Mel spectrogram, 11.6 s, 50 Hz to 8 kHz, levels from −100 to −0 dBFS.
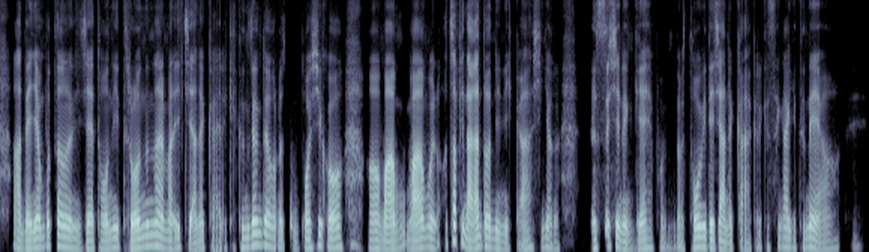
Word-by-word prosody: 아 105 -2 0
내년부터는 115 +1 +2
이제 95 +1 0
돈이 100 +4 -1
들어오는 110 +5 +2
날만 115 -7 +2
있지 115 - -2
않을까 95 +5 -2
이렇게 - - -6
긍정적으로 115 -1 +1
좀 - - -8
보시고 120 +2 +1 0.3
어 100 0 +1
마음 95 +3 +4
마음을 110 +4 +4
어차피 190 -1 +1
나간 110 +3 +5
돈이니까 105 -2 -2
신경을 - - -5 0.4
덜 100 - -2
쓰시는 100 -5 -1
게 105 +2 -1
본인 110 0 -13
어 - - -5
도움이 120 +1 +3
되지 100 0 0
않을까 90 -2 -2
그렇게 105 +4 -13
생각이 115 -2 -5
드네요. 100 -3 -2 0.2
네. 115 0 -22
110 Hz, 400 characters per minute, -26 LUFS, 100-115 Hz, 0.4 s, 나간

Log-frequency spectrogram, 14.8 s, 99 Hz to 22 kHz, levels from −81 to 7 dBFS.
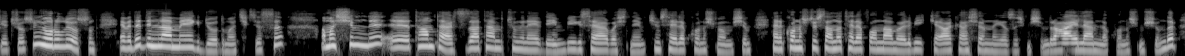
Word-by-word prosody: geçiriyorsun, 190 - -5
yoruluyorsun. 255 - +3 0.3
Eve 220 +1 +1
de 270 0 +3
dinlenmeye 250 -3 +6
gidiyordum 165 -5 -6
açıkçası. 180 - -6 0.5
Ama 270 +3 +5
şimdi, 295 0 +2
eee, 235 -8 +3
tam 260 0 +4
tersi, 180 -6 +1
zaten 215 +1 +1
bütün 210 -1 -9
gün 195 - -6
evdeyim, 170 -2 -4
bilgisayar 190 -2 -1
başındayım, 160 -2 -7
kimseyle 190 -2 -3
konuşmamışım. 170 -2 -7 0.3
Hani, 205 -1 +1
konuştuysam 220 -1 0
da 210 - 0
telefondan, 195 -3 -1
böyle, 170 0 -3
1-2 185 -1 -8
kere 170 -3 -2
arkadaşlarımla 175 -1 -3
yazışmışımdır, 155 +1 -6
ailemle 175 -2 +4
konuşmuşumdur 170 - -4
190 Hz, 125 wpm, -21 LUFS, 175-230 Hz, 0.5 s, dinlenmeye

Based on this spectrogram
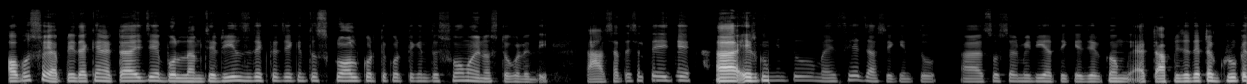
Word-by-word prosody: অবশ্যই 185 +1 +1
আপনি 155 - -5
দেখেন 150 +3 0
একটা 150 +2 -1
এইযে 175 +2 -1 0.2
বললাম 145 -1 +2
যে 150 - +1
reels 175 +1 +1
দেখতে 175 0 -4
যেয়ে 170 -1 -5
কিন্তু 170 +1 -7
scroll 170 -1 0
করতে, 170 -1 -5
করতে 160 -1 -8
কিন্তু 155 0 -9
সময় 180 -2 -3
নষ্ট 135 0 -11
করে 125 -2 -7
দেই। - - -10 0.4
তার 125 +1 -2
সাথে, 140 +2 -9
সাথে 180 +1 -10
এইযে 185 +1 -5 0.4
আ - - +14 0.2
এরকম 170 +3 +3
কিন্তু 180 0 -16 0.3
মেসেজ 165 +7 -10
আসে 140 -1 -13
কিন্তু 135 0 -14 0.4
আ - - -7 0.2
social 150 0 -8
media 145 0 -4
থেকে 140 0 -7
যেরকম 140 +1 -3 0.2
একটা 135 - -6
আপনি 135 +1 -10
যদি 150 +1 +2
একটা 165 +2 +3
group 160 +1 +2
155 Hz, 190 wpm, -25 LUFS, 145-175 Hz, 0.4 s, আ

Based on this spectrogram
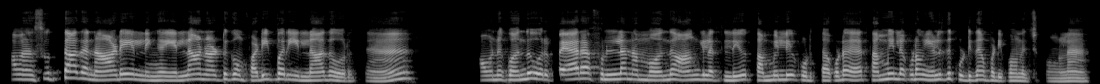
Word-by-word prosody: அவன் 230 -1 -1
சுத்தாத 275 +2 +2
நாடே 220 +4 +4
இல்லைங்க, 195 -3 0
எல்லா 220 +5 +2
நாட்டுக்கும் 225 -1 0
படிப்பறிவில்லாத 205 -3 +1
ஒருத்தன், 155 -2 -6 1.0
அவனுக்கு 210 +1 -3
வந்து 245 +5 +1
ஒரு 225 -2 -3
பேரா 255 +4 +6
ஃபுல்லா 240 0 +2
நம்ம 215 -2 -3
வந்து 220 +3 -1
ஆங்கிலத்திலேயோ 205 -1 -1
தமிழ்யோ 210 +3 0
கொடுத்தா 185 -1 -3
கூட 205 +3 0 0.3
தமிழில 240 +3 +1
கூட 235 +1 0
எழுத்துகூட்டி 225 -4 -2
தான் 205 -2 -3
படிப்பானு 175 -1 -3
வச்சுகோங்களேன். 150 -1 -5
215 Hz, 135 wpm, -23 LUFS, 190-235 Hz, 1.0 s, பேரா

